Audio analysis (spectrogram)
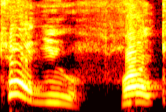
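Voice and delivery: booming, very loud roaring troll voice. The Troll challenges Minnikin: roaring troll voice. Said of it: "Roared the Troll".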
